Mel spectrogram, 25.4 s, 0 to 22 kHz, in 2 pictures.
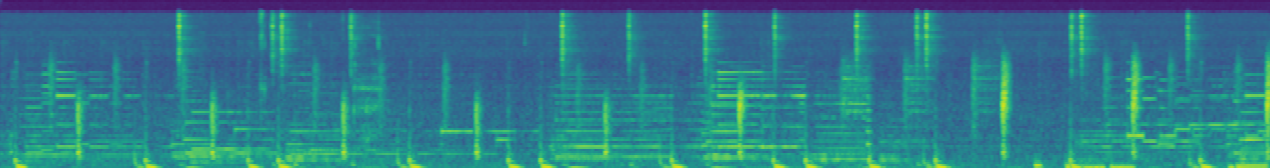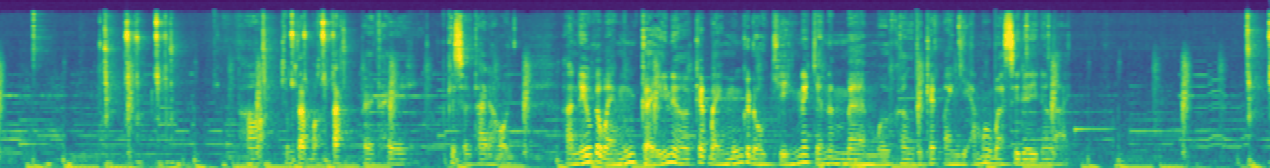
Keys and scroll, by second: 13.9 ctrl+d, 25.3 ctrl+d.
